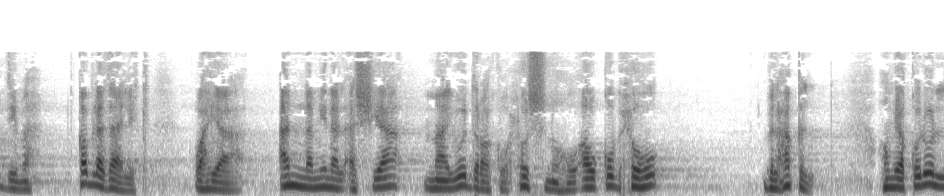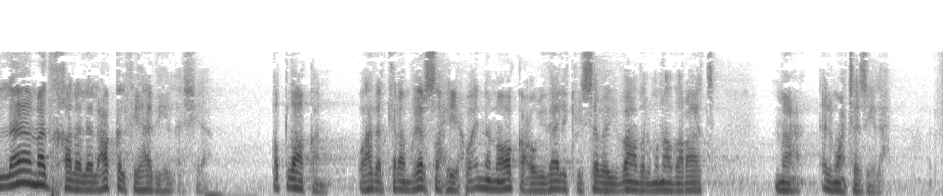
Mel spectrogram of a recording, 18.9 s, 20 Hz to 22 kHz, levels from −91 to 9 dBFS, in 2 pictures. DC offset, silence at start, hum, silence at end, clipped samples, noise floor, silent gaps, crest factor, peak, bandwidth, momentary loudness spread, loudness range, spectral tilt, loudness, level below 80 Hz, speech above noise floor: under 0.1%; 0 s; none; 0.55 s; under 0.1%; -57 dBFS; none; 18 dB; -2 dBFS; 8.8 kHz; 14 LU; 6 LU; -6.5 dB/octave; -21 LUFS; -50 dBFS; 37 dB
